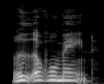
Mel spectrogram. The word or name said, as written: ridderroman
